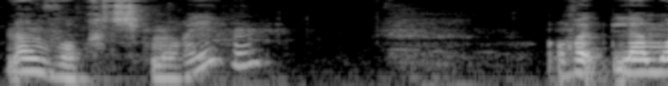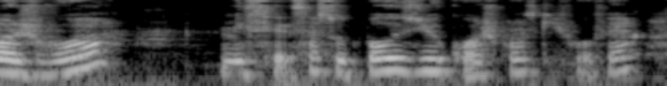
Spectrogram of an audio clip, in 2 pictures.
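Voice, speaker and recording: A young woman with a cold talks through her makeup tutorial in a husky, breathy voice. She chats eagerly and casually, full of slang and half-finished sentences, with her voice sitting around the middle of a woman's range. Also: mid-range voice, moderate pace. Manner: chatty, excited, slangy, trails off often. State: has a cold. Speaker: makeup vlogger.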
